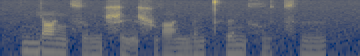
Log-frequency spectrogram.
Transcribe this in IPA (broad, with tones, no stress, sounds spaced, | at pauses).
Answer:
n̪ j ɑ˥˩ ŋ s ʊ˧˥ ŋ ʂ ɻ̩˨˩ ʂ w ɑ˧˥ ŋ w ə˧ n t̪ʰ ə˥˩ n x u˧˥ t͡sʰ ɹ̩˧˥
